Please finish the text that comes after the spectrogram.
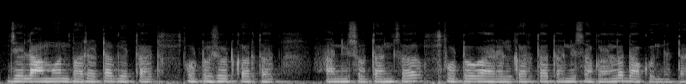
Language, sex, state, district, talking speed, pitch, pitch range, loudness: Marathi, male, Maharashtra, Sindhudurg, 140 wpm, 125 Hz, 125-130 Hz, -24 LUFS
